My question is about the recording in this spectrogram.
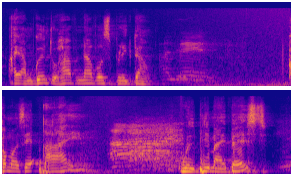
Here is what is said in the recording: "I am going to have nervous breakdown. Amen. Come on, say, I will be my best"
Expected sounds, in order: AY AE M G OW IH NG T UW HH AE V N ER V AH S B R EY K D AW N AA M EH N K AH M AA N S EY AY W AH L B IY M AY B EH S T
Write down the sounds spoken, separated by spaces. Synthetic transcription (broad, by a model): AY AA M G OW IH NG T UW HH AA V N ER V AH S B R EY K D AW AA UH N K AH M AA N S EY AY W AH L B IY M AY B EH S T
